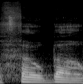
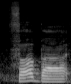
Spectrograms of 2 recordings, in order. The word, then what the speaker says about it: phở bò: for you English speakers, it’s not called phở bò with a long O like you might think, phở bò is a Vietnamese noodle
